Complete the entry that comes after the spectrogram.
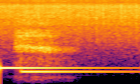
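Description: doorbell ringing

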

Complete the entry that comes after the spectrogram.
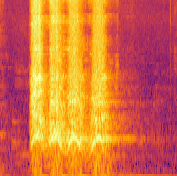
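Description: dog barking

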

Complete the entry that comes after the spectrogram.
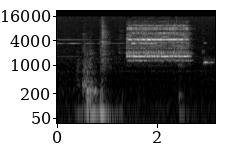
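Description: phone ringing

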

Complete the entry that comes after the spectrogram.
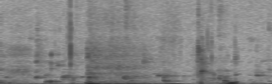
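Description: water sloshing

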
